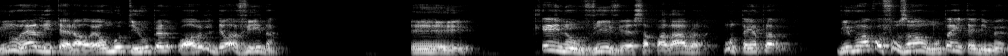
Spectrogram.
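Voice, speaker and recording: A man with a high pitch and a dark, mellow tone talks at a moderate pace with lively intonation. His loudness stays very even, broken by long, frequent pauses. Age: 70s. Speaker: lay preacher. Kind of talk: sermon. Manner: halting.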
